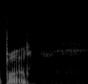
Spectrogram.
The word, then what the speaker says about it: The Broad: the street is the Broad and I was mispronouncing. I was calling it the broad but I was very quickly told no this is the broad and it's just an amazing amazing art gallery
